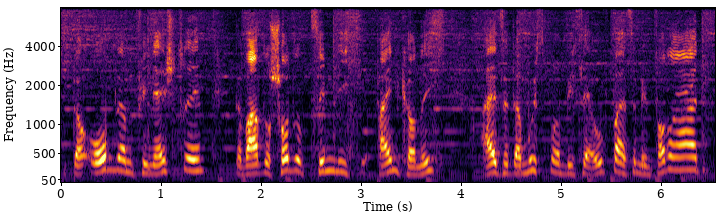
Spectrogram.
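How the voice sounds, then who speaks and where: Music plays in the background as a man speaks with a Swabian accent. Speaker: motorcycle tourer. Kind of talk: casual talk to camera while riding. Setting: outdoors, helmet intercom mic.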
